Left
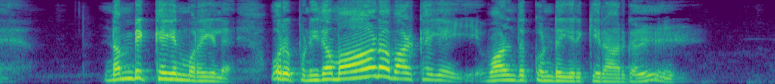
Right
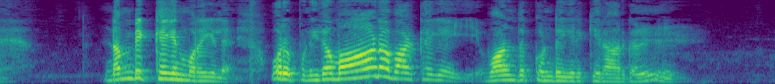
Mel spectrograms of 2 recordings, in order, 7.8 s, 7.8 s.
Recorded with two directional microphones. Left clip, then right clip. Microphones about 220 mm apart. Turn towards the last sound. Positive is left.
turn(degrees=50)  # may be behind; listen again after turning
